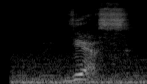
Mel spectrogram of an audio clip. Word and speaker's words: yes: Remember that the "y" sound in English starts with "eee" (iii), so "yes" "yellow" The tongue never touches the roof of our mouth.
